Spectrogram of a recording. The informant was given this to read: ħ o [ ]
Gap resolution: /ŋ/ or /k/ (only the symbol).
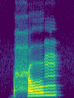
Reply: ŋ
